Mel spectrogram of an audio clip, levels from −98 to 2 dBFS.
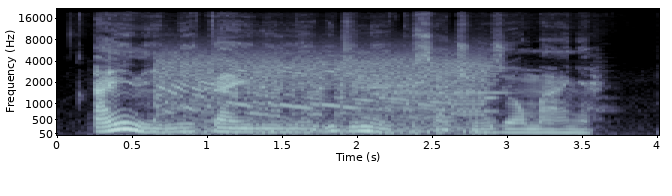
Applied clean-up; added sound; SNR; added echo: none; Electric guitar; 4 dB; none.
